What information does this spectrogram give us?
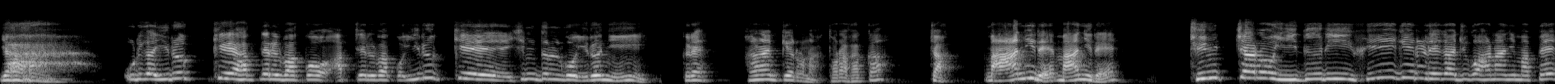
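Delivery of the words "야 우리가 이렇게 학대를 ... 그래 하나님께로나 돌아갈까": feigned, overly heartfelt emotion laid on sarcastically. Reading a quoted passage aloud with emotion, expressive, insincere reading. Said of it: "제가 감정을 넣어서 이제 읽어보면 이런 겁니다".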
